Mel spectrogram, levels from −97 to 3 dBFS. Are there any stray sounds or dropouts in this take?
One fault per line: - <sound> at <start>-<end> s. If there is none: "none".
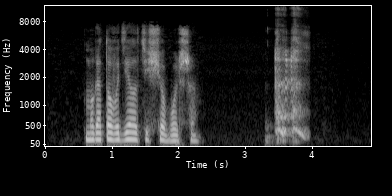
- throat clearing at 3.3-4.0 s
